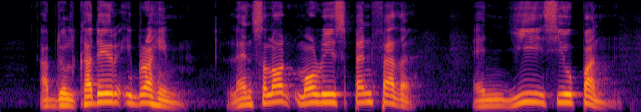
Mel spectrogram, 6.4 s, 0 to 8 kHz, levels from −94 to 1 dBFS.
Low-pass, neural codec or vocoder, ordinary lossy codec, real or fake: none; none; none; real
